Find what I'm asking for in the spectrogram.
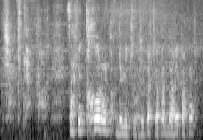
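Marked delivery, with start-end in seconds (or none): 0.0-0.9 breathless whisper. Real, not acted. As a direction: whisper the wish. Whispered wish.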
